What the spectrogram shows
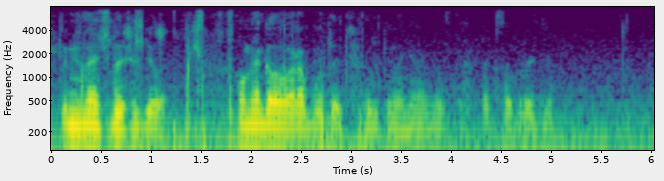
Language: Russian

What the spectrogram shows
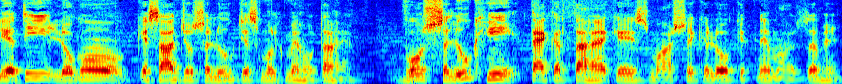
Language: Urdu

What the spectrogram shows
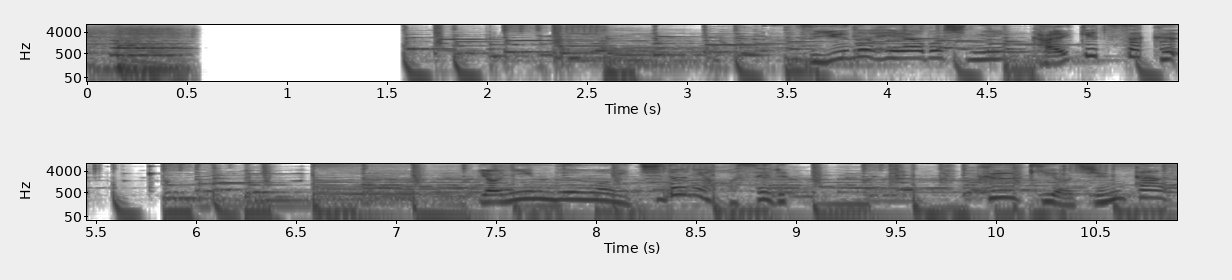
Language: Japanese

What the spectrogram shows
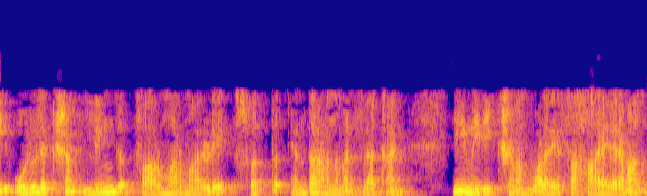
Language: Malayalam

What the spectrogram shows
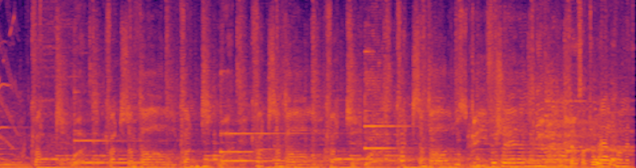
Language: Swedish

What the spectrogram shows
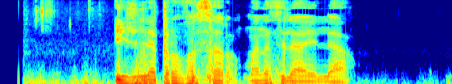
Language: Malayalam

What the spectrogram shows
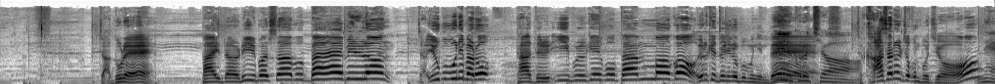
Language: Korean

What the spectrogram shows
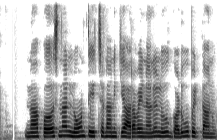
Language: Telugu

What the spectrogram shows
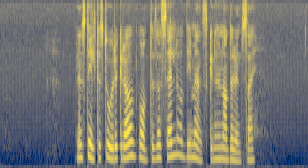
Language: Norwegian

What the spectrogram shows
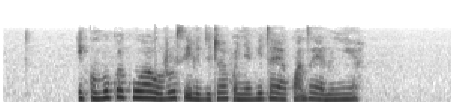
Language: Swahili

